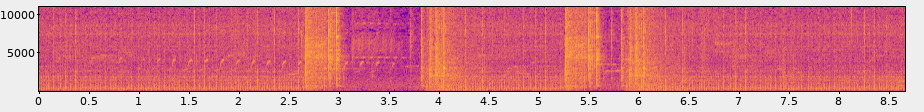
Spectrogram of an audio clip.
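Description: Chainsaw cutting limbs off a felled tree in Farming Simulator 2015, a steady buzzing engine drone that drops out briefly twice and revs back up, with no talking.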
